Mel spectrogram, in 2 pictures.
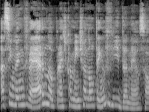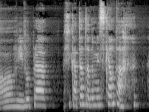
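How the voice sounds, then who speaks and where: A woman's high voice moves at a moderate speed, her intonation lively. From Rio Grande do Sul, Brazil. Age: 30s. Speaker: podcaster. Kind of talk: casual chat.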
